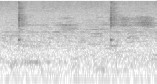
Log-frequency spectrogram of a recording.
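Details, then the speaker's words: Laptop hard drive reported by an engineer as knocking, connected to a laptop. Faint sharp clicks repeat cyclically about once a second, and the drive is not detected. A failing drive with head knocking. "Как вы можете слышать что-то внутри стучит клацает"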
